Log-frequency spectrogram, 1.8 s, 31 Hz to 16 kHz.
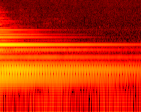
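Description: A single plucked guitar note rings out clearly and decays slowly, played on the 7th fret of the 4th string in a song tutorial, bright and sustained with no talking.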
